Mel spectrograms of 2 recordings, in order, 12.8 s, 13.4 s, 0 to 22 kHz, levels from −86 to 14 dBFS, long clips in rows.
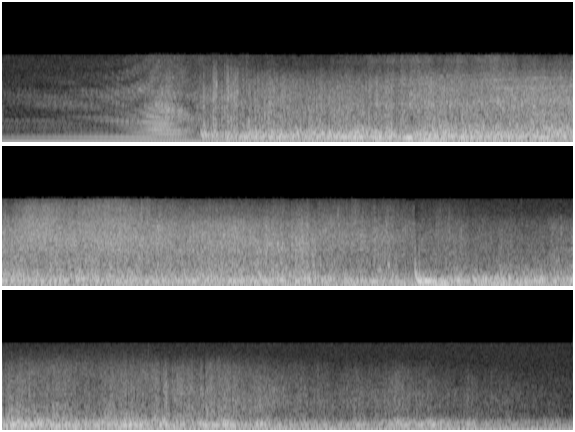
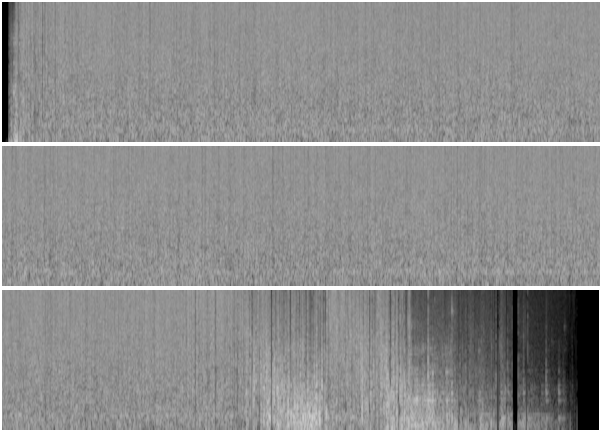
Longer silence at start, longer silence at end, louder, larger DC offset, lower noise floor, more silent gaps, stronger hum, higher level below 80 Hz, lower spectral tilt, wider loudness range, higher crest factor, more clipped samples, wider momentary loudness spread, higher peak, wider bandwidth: about the same, 0 s vs 0.05 s; second, 0 s vs 0.45 s; second, -19 LUFS vs -8 LUFS; first, 4% vs under 0.1%; first, -39 dBFS vs -35 dBFS; neither; neither; first, -26 dBFS vs -34 dBFS; first, -8 dB/octave vs -1 dB/octave; first, 6 LU vs 1 LU; about the same, 16 dB vs 12 dB; neither; first, 13 LU vs 1 LU; about the same, -2 dBFS vs 0 dBFS; second, 5.4 kHz vs over 20 kHz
